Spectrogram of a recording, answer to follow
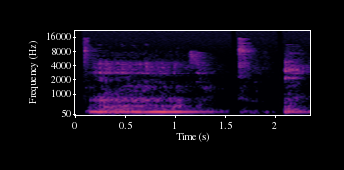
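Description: A man's voice holding one long drawn-out vowel at a steady pitch for about a second and a half, like a hesitation sound, followed by a few short voiced sounds near the end.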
